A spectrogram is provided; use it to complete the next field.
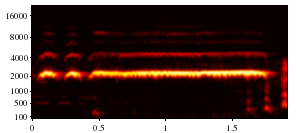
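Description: A loud, shrill whistle sounds two quick short blasts followed by one long sustained blast, with no talking over it.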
